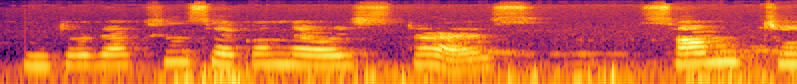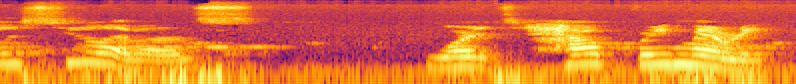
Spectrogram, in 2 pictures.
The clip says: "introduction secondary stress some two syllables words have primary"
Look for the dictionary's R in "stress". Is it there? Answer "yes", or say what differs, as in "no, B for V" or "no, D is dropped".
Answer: no, R is dropped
